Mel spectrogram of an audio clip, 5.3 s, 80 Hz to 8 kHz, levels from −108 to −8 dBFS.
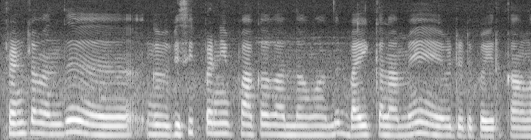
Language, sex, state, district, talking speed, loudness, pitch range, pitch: Tamil, female, Tamil Nadu, Kanyakumari, 135 wpm, -16 LUFS, 190-215 Hz, 195 Hz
